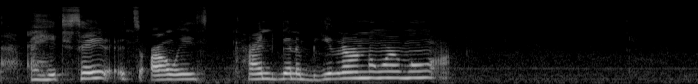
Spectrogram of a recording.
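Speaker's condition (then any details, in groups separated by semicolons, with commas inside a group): Cerebral palsy; wheelchair user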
